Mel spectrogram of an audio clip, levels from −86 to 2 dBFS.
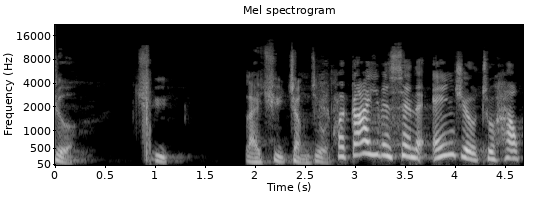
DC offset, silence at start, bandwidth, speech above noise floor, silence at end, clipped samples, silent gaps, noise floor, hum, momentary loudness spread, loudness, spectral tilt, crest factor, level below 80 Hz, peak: under 0.1%; 0 s; 12.5 kHz; 57 dB; 0.05 s; under 0.1%; none; -80 dBFS; none; 14 LU; -23 LUFS; -5 dB/octave; 18 dB; -62 dBFS; -6 dBFS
